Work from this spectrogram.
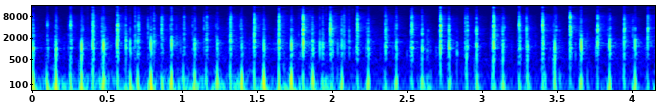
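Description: Fingertips and nails quickly tap the buttons and casing of a small, hollow, grey plastic SNES gamepad held close to the mic. The result is a fast, steady run of dozens of sharp, dry clicks. Each click is bright and hollow, with very little ring, centered around 3.4 kHz.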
